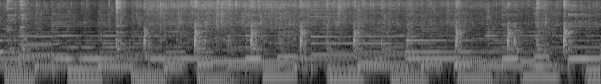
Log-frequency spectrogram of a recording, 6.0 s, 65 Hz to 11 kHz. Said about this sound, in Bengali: তো এবার আমি দিয়ে দিচ্ছি কিছুটা রসুন, 1 টেবিল চামচ পরিমাণে রসুন কুচি।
